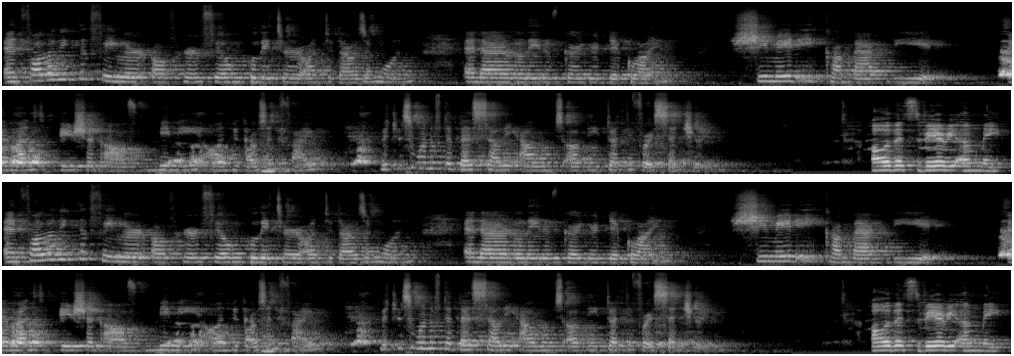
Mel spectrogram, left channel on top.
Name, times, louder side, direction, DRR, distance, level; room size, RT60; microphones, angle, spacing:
voice 1, 0.0-6.7 7.3-9.3 10.0-10.4 10.7-13.7 14.1-17.2, right 1 dB, 40° right, 0 dB, 2.4 m, -27 dB
voice 2, 10.0-10.6 11.7-12.4 12.7-13.0 13.6-13.9 16.6-16.7 18.5-20.1, left 1 dB, ahead, 10 dB, 0.8 m, -21 dB
18.5 x 18.0 x 4.1 m, 1.0 s
head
